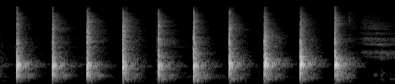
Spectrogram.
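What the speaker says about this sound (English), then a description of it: "Let's clap it up for the Most High in Christ" Ten sharp hand claps in a steady, evenly spaced rhythm, fairly close and loud, each with a quick decay; the claps are that of a group at a religious teaching session in Harlem, New York, ending in a faint low murmur.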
